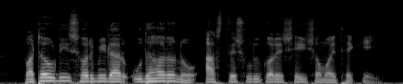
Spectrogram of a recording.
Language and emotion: Bengali, neutral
